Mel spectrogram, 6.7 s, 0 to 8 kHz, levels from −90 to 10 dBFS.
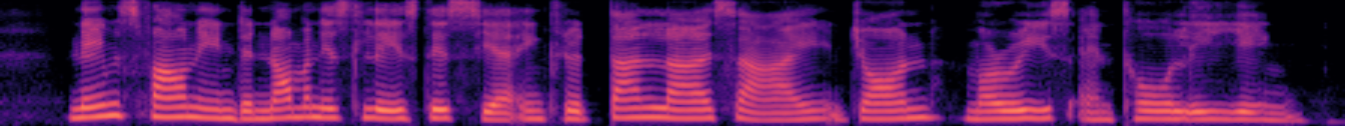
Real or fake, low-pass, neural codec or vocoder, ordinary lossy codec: fake; none; codec, 16 kHz, 4 kbps, FunCodec, trained on LibriTTS, 50 frames a second; none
